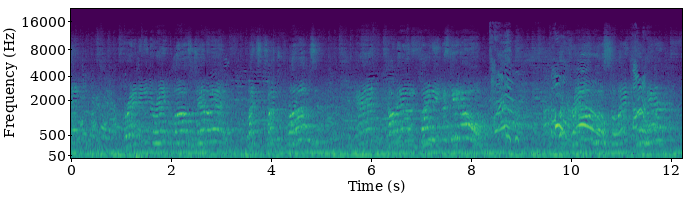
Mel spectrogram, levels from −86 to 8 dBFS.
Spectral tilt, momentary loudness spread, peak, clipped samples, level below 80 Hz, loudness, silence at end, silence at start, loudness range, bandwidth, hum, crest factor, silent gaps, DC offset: -5.5 dB/octave; 11 LU; -4 dBFS; under 0.1%; -32 dBFS; -23 LUFS; 0 s; 0 s; 4 LU; 14 kHz; none; 18 dB; none; under 0.1%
